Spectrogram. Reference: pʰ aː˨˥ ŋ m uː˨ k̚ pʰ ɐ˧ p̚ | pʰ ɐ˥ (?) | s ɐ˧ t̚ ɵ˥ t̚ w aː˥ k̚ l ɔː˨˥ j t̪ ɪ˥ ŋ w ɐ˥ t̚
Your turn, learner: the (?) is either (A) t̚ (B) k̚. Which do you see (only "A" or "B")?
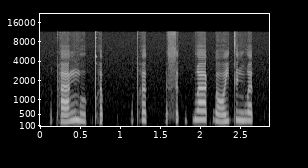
B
